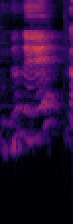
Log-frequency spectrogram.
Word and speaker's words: 곤란해: 그리고 우리 국어의 표준 발음 중 하나는 니은 다음 리을이 올 때는 니을 발음을 합니다. 그 니은이 리을로 바뀌어요.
